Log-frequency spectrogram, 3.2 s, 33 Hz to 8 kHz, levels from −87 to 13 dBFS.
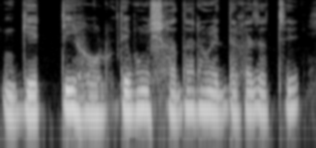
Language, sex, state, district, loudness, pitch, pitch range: Bengali, male, West Bengal, Cooch Behar, -16 LUFS, 130 Hz, 120-140 Hz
